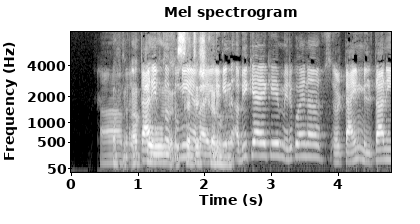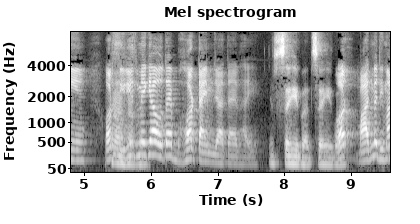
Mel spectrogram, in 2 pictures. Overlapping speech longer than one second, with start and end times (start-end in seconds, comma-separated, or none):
0.6-2.5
